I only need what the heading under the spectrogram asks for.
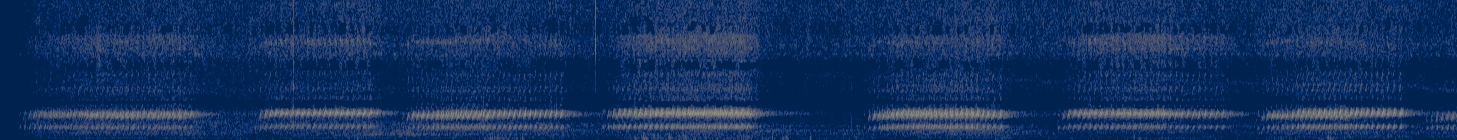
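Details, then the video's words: Tree frogs in a back yard give long, buzzy trills, each lasting about a second and repeated every couple of seconds. "Sounds of my back yard! Tree frogs"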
